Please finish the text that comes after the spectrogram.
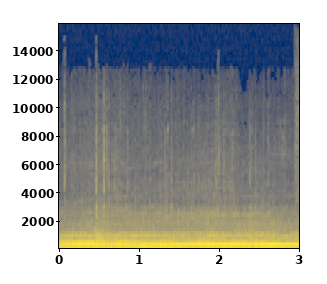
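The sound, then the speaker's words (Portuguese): A car weighing over 2,100 kg accelerates on a straight road. Its exhaust valve roars loudly and steadily, the deep drone climbing gradually in pitch over a few seconds, continuous with no voices. “Você escuta, né, a válvula do escape bem forte aqui.”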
